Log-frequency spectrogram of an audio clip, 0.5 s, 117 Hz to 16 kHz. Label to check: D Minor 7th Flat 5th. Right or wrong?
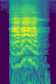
Wrong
